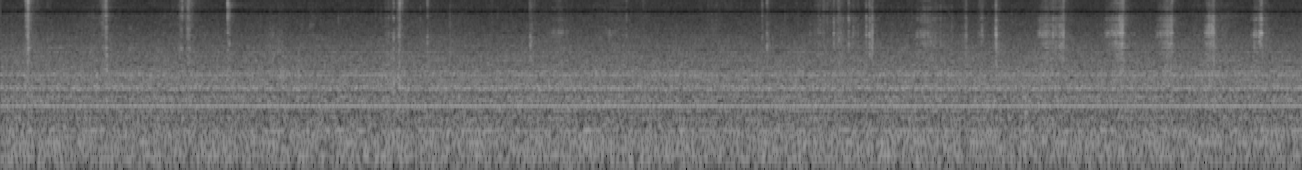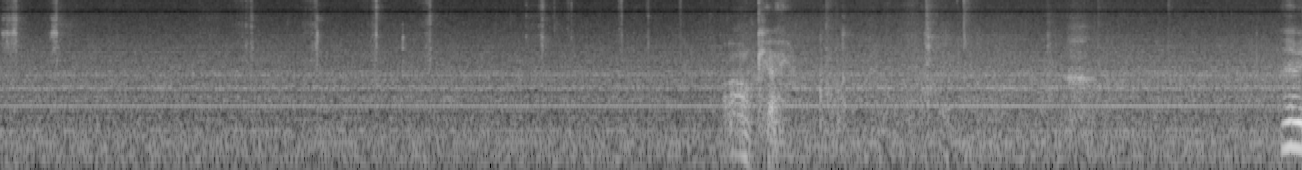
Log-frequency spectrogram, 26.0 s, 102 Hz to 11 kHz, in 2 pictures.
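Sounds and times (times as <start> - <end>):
steady background hum: 0.0 - 26.0
knife scraping wood: 7.6 - 13.7.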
